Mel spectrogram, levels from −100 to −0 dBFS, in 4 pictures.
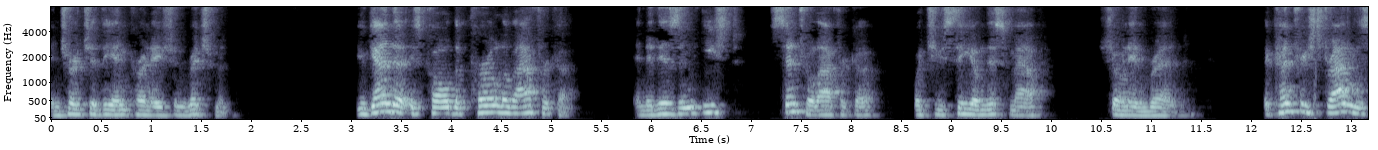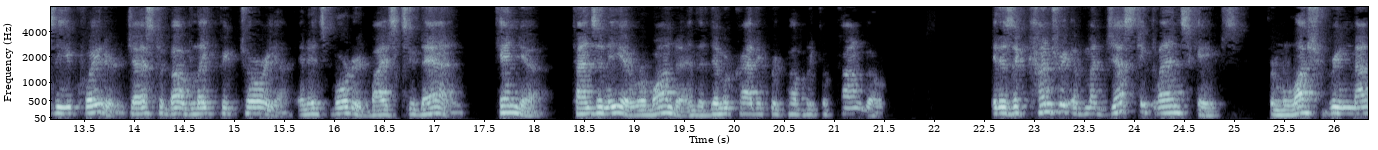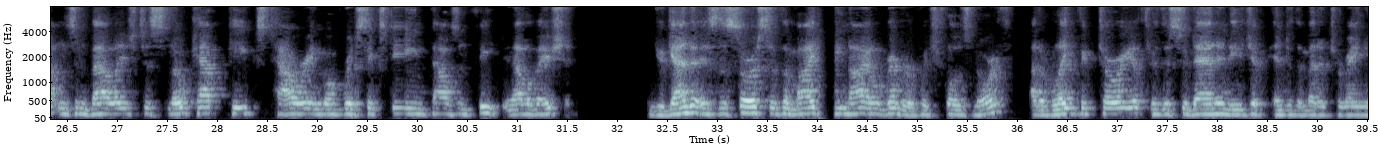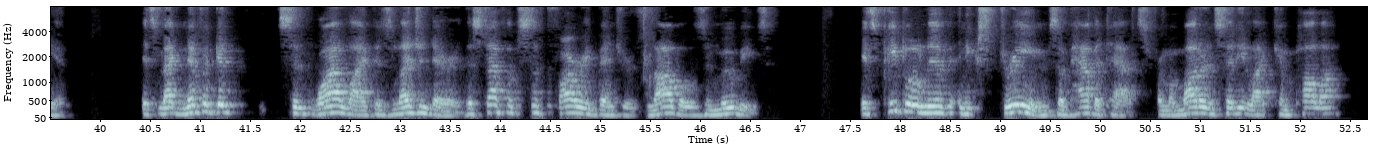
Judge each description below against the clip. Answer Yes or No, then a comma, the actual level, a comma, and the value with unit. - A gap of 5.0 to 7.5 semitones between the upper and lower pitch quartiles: No, average, 4.6 semitones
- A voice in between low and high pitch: Yes, medium, 145 Hz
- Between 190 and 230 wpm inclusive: No, average, 140 wpm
